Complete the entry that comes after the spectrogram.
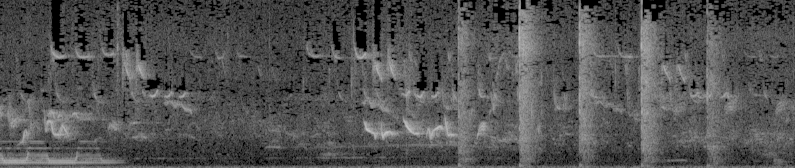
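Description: Background music fades out about a second in, leaving faint outdoor ambience with birds chirping. In the second half come five sharp clicks, a little over half a second apart.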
